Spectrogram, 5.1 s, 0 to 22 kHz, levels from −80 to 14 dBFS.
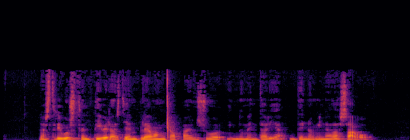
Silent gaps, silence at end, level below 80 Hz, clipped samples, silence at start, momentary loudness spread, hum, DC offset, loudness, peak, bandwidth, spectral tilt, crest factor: none; 0.5 s; -56 dBFS; under 0.1%; 0.5 s; 9 LU; none; under 0.1%; -20 LUFS; 0 dBFS; 11.5 kHz; -6 dB/octave; 20 dB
